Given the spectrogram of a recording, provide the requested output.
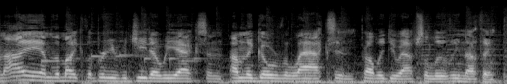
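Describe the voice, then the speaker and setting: Over clear background music, a man performs a put-on guttural character voice at a very fast pace in a fairly high pitch. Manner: playful, joking.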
